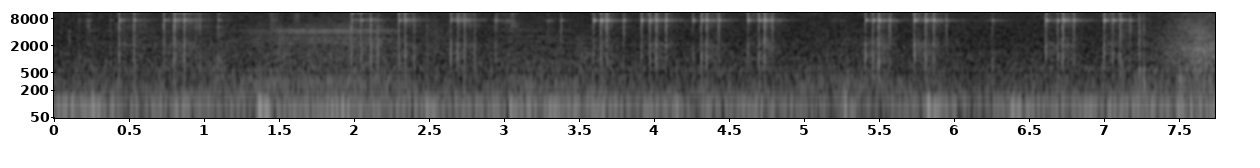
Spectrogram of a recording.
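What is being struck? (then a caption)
Glass perfume bottle. Light, bright clicking taps on a Davidoff Cool Water Woman Coral Reef limited edition perfume bottle come in a dense, uneven run. Each tap is short and dry with a high, glassy ring that fades almost at once, over a low, steady background hum.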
